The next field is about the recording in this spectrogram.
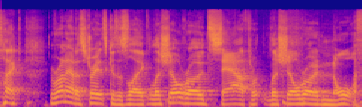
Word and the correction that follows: Lascelles: Okay, that's pronounced Lascelles.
